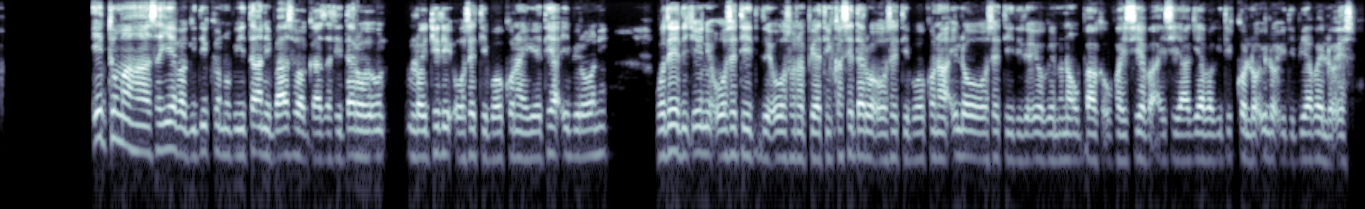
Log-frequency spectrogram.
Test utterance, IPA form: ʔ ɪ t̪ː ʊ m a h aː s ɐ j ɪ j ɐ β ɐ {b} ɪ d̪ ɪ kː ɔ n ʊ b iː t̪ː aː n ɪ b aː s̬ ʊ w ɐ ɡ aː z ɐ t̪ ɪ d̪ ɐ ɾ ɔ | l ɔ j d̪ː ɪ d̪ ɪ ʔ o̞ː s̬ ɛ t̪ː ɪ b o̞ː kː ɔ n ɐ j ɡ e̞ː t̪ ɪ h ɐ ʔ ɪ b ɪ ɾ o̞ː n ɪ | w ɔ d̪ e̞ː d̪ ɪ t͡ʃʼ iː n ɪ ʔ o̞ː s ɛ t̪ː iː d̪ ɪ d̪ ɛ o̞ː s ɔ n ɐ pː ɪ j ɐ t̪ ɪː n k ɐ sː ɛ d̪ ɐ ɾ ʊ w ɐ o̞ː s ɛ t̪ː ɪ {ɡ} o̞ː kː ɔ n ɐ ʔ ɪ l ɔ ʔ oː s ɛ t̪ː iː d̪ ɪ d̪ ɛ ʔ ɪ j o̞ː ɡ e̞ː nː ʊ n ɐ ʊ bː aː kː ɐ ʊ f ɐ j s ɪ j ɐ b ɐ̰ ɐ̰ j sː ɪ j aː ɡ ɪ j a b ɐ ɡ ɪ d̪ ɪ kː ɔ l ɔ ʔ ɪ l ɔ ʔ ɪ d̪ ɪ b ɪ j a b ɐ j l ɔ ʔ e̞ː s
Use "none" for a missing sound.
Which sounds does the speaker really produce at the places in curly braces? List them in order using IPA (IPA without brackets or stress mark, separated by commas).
ɡ, b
